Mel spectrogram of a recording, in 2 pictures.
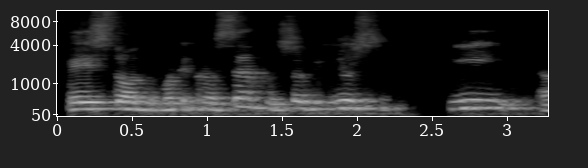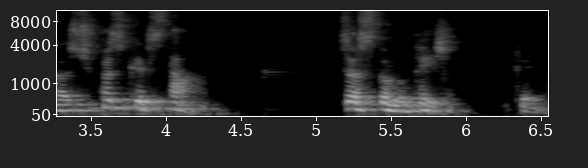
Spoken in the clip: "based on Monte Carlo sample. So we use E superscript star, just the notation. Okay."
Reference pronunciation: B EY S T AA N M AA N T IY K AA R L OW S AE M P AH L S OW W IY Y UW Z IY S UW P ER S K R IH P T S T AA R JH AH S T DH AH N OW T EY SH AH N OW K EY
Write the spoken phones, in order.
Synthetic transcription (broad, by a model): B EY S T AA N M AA T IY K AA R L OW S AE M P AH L S OW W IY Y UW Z IY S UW P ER S K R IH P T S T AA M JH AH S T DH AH L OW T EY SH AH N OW K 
